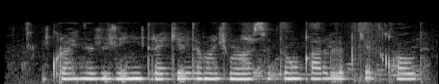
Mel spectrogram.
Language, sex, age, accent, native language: Uzbek, female, 18-24, Andijon, Uzbek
